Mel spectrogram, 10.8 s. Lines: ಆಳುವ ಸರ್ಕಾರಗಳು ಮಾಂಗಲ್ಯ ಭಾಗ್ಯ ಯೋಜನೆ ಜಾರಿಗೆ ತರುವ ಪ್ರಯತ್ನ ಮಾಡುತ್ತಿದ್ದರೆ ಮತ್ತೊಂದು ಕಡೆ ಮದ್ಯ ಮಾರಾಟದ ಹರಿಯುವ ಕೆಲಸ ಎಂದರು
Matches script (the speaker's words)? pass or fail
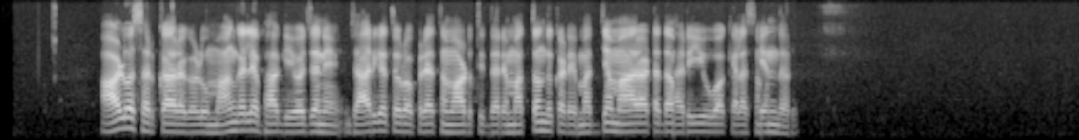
pass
